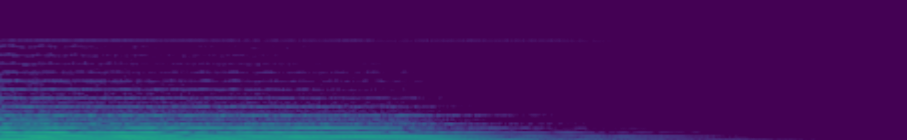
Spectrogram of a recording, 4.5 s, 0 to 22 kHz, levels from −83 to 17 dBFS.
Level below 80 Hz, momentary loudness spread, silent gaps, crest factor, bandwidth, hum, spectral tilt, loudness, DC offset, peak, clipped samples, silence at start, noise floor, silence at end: -50 dBFS; 12 LU; none; 16 dB; 9.8 kHz; none; -7.5 dB/octave; -28 LUFS; under 0.1%; -16 dBFS; under 0.1%; 0 s; -86 dBFS; 1.9 s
